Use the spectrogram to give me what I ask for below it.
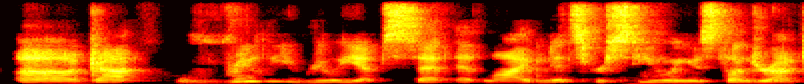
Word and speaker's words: Leibniz: Some people say Liebniz, but it's German, and in German it's really easy to figure out, because if you're pronouncing it the German way, and in the United States they berg the berg and all those things, but in German, the way that if you're doing pronouncing it the European way, the last letter is what you say.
